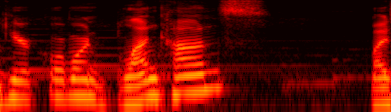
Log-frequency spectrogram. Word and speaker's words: Blankhans: I'm wrong here Corbin blancons am I saying that right I think it's blank Hans yep and if I totally butchered that I severely apologize oh I did say that right okay great great but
